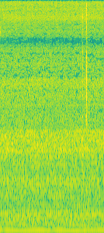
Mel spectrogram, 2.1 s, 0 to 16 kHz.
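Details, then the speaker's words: Mitsubishi Lancer "pizza" 4G13 carbureted petrol engine idling fast and steady with the air conditioning on; the idle is abnormally high from a faulty carburetor, and the oil warning stays on (suspected sending unit or oil pump). "kasi sobrang taas ng menor niya mga bossing."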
